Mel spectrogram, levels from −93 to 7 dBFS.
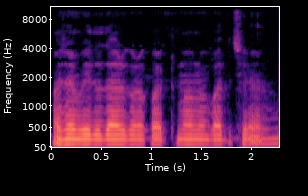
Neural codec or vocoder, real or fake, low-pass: none; real; 9.9 kHz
